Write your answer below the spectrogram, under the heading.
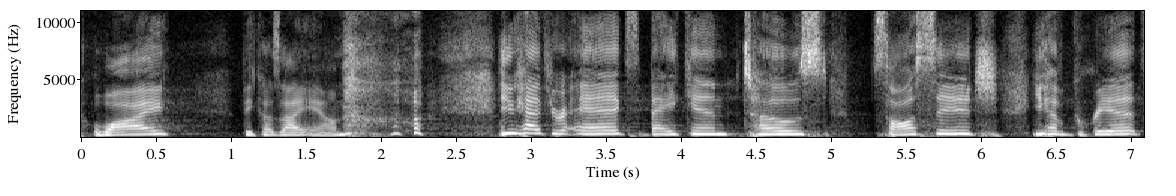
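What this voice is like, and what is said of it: Southern US accent. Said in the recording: “I'm going to do this with a Southern accent.”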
